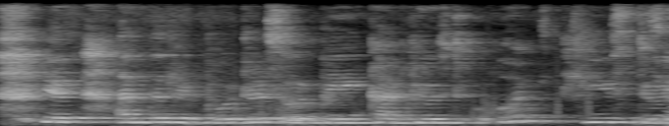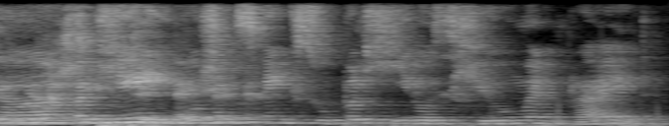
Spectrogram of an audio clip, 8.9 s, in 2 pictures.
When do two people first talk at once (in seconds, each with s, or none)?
4.2 s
